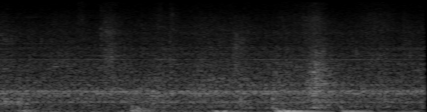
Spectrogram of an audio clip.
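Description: Footsteps patter across a floor in a large room.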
